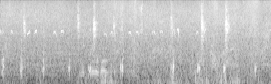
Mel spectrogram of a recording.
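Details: Laying hen with her newborn chick: soft, low, repeated clucks from the hen, mixed with thin, high peeps from the chick, over a constant background hiss.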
